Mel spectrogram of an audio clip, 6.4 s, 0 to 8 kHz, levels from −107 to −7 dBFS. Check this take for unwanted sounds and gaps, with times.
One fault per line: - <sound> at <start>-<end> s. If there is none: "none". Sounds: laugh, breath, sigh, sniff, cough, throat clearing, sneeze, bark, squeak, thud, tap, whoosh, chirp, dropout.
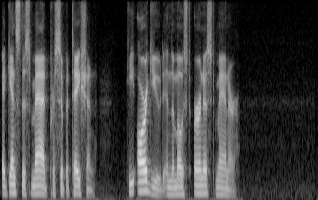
none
